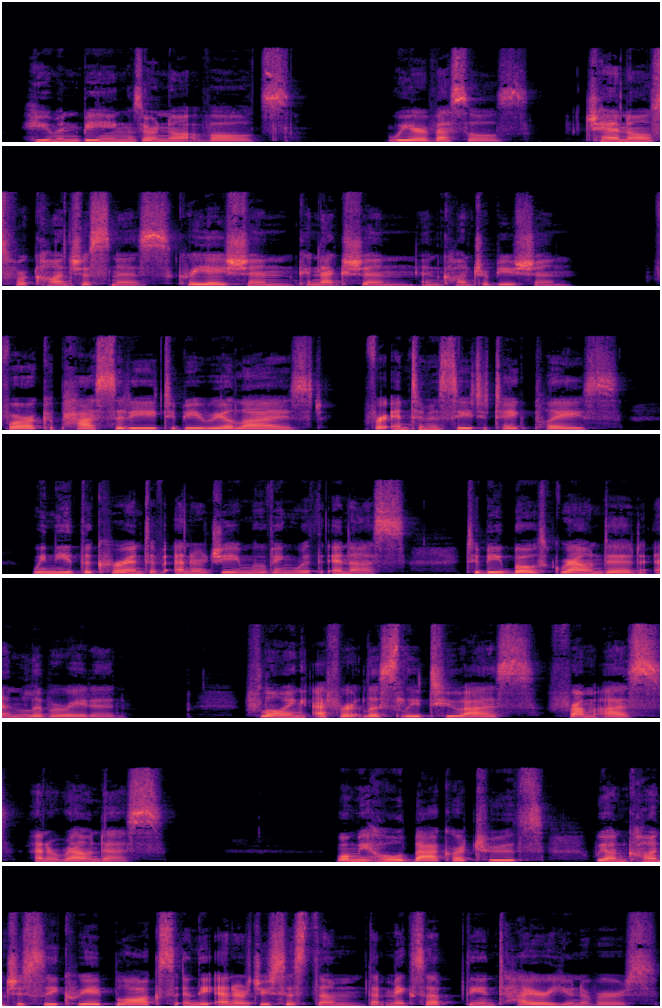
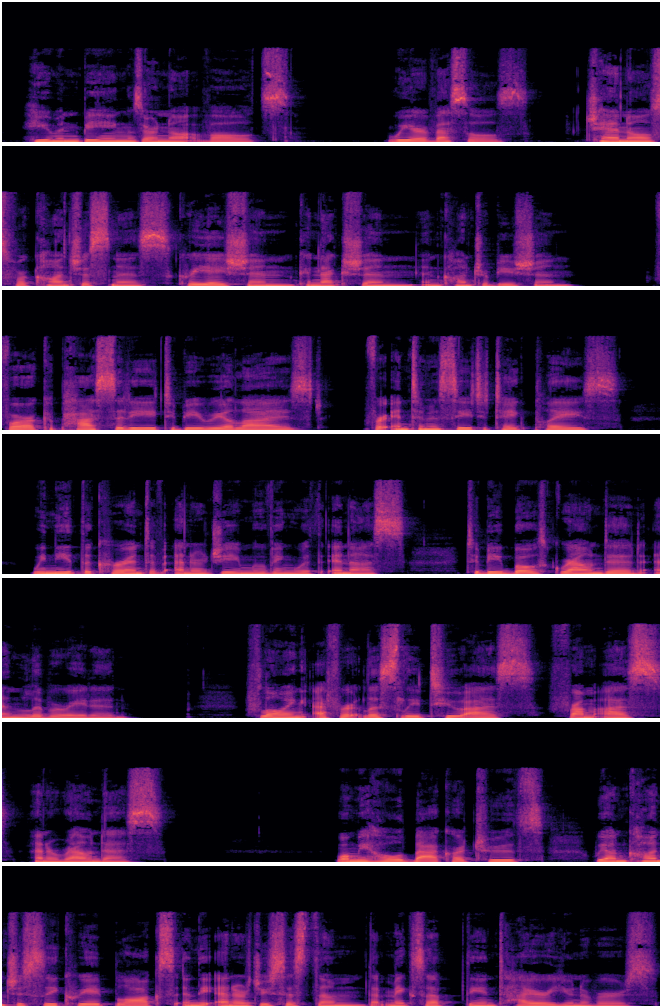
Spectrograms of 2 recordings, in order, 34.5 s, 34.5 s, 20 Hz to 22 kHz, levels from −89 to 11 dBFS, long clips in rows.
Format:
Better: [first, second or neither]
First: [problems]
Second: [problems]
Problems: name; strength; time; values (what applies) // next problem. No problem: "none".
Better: second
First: thin; very; fading below 300 Hz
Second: none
